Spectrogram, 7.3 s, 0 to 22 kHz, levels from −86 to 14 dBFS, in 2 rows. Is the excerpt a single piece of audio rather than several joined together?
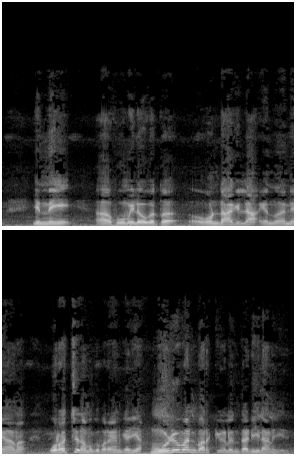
no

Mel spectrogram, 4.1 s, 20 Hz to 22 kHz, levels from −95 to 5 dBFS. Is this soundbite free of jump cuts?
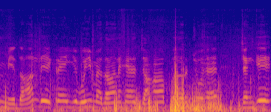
yes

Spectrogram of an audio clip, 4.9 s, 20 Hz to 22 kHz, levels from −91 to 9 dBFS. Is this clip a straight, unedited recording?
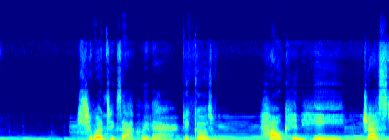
no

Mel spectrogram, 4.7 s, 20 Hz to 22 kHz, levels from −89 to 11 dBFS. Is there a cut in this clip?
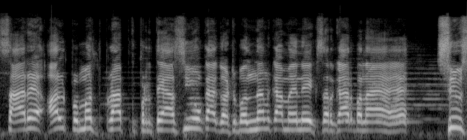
no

